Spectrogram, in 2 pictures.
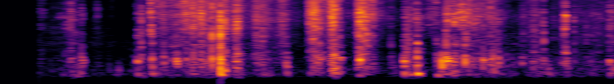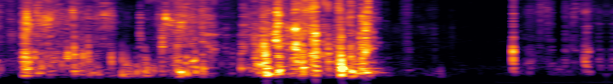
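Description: A cardboard box and its packaging are handled and opened, making irregular rustling, crinkling and scraping that stops about five seconds in.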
